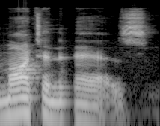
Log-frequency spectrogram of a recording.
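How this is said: The name has a French pronunciation. This is how people in the region say it. "In Louisiana, we tend to say Martinez, the uh, French pronunciation"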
